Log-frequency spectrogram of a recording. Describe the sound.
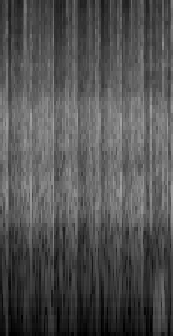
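Applause from an audience welcoming a speaker onto the main stage at a manufacturing event: dense, steady clapping that holds at an even level throughout.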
